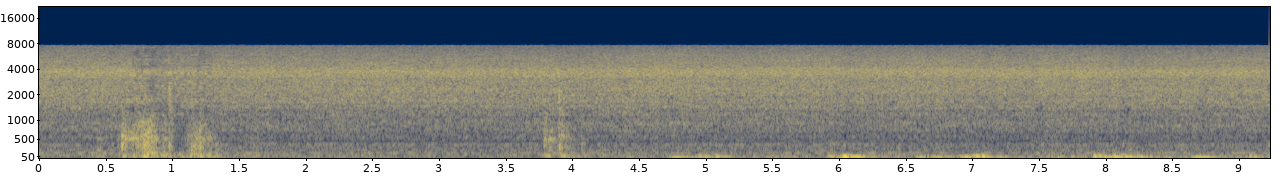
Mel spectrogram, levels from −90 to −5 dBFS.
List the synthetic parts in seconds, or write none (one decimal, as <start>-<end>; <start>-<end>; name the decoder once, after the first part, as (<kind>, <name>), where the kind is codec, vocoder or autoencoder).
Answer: 0.7-1.3 (vocoder, HiFi-GAN)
